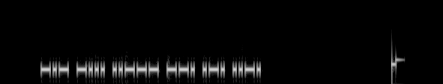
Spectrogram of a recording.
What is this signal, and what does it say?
Morse code, heard as a keyed tone, about 40 wpm, 700 Hz. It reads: KB2GRF
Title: USA Call Signs - 6 Characters - 2x Character Spacing - 40wpm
